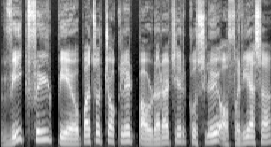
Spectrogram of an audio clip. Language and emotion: Goan Konkani, neutral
